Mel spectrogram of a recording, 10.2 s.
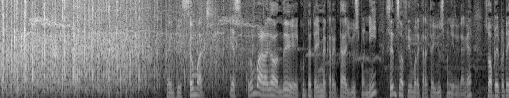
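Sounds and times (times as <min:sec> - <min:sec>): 
crowd applause: 0:00.0 - 0:05.4
speech: 0:03.3 - 0:10.1.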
